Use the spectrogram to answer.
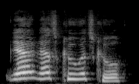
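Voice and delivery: high, light brush-off; chirpy pretend it's fine; breezy fake okay. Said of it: "She's just like".

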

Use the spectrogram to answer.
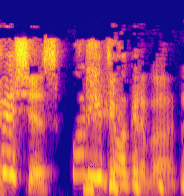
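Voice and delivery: play-offended, rising in pitch on the question; mock indignation. Co-host answers for the suspicious mask seller, mock indignant. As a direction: protest the word in pretend innocence.

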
